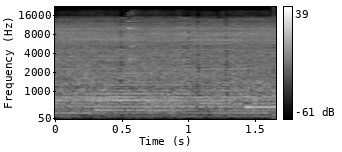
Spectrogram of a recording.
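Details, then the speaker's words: DeLaval 18 floor-model cream separator, hand-cranked fast enough: smooth high whirring whine holding steady pitch, no scraping or wobble; no longer leaking, bowl spinning properly at full speed. "we're not leaking anymore that's good cuz you're going fast enough"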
